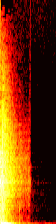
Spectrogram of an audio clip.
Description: mid range kick single hit b key

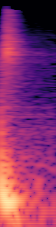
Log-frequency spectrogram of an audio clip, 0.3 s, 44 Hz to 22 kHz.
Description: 00s clicky hip hop kick drum single shot f key

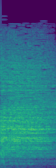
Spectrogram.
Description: old school light open hi hat d sharp key

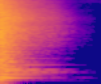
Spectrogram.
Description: roomy snare sample g key

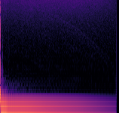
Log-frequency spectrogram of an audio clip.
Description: subby kick drum g sharp key

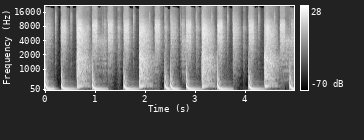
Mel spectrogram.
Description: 96 bpm breakbeat sample b key

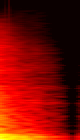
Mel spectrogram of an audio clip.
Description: dope bass drum sound d sharp key; kick drum samples

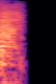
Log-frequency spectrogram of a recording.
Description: airy snare drum sound a sharp key

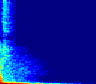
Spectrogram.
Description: warm sounding kick drum single hit b key; tuned drums

